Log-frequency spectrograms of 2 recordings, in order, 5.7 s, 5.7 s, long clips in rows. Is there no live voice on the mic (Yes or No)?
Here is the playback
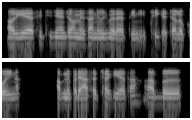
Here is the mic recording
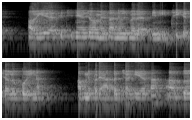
Yes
